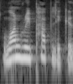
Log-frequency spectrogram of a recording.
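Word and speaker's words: OneRepublic: Ich habe den Titel gewählt, weil es eine Passage aus einem Lied von One Repub Republic, One Republic, oh Gott, ich kann es nicht aussprechen, doch, One Republic ist.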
